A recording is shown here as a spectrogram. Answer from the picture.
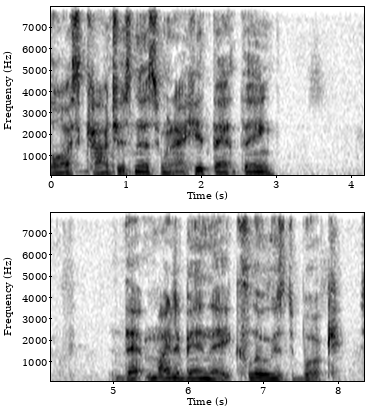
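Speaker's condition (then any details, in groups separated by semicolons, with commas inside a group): ALS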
